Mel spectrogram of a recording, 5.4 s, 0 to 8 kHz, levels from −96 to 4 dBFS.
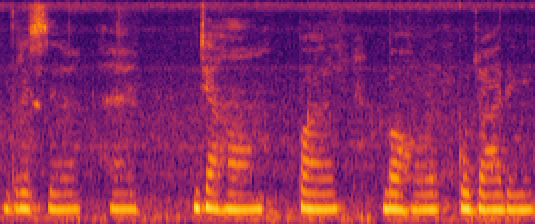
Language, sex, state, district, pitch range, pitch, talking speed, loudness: Hindi, female, Bihar, Kaimur, 200-215 Hz, 210 Hz, 65 wpm, -15 LUFS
